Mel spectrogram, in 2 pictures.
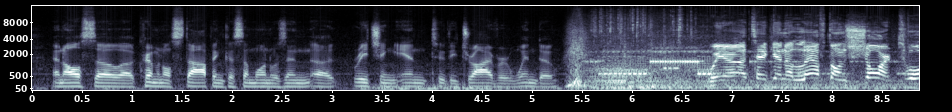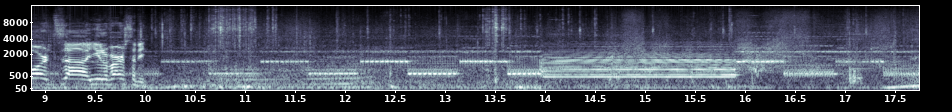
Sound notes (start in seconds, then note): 9.7 siren; 13.6 honking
